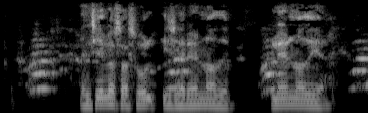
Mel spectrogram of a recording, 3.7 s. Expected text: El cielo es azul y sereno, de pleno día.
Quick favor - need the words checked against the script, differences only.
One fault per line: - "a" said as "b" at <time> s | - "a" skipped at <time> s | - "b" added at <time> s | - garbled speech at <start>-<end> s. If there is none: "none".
none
